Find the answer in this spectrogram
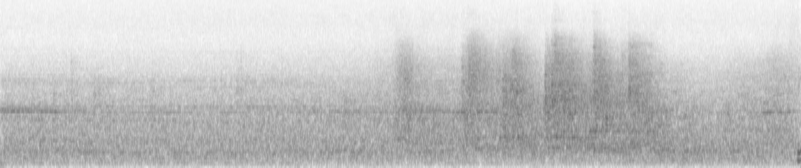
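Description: Electric trolley coach pulling away along a city street: a steady traffic rumble with a faint thin hum. About five seconds in comes a run of about six short hissing bursts.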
